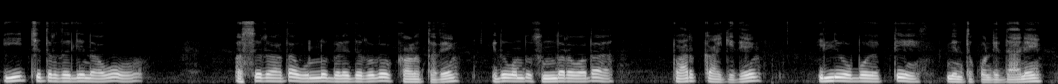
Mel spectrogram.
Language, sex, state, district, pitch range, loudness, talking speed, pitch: Kannada, male, Karnataka, Koppal, 135-155 Hz, -13 LUFS, 90 wpm, 145 Hz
